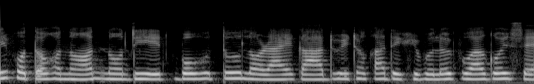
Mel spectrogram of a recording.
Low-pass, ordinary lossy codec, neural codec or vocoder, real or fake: 7.2 kHz; none; none; real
